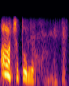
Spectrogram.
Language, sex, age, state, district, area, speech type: Kashmiri, female, 30-45, Jammu and Kashmir, Anantnag, rural, conversation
